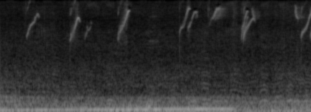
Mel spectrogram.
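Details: Three-day-old streak-eared bulbul chicks in a nest in a water jasmine tree beside a house, begging as both parents feed them: rapid, thin, high squeaks sweeping sharply upward, tumbling over one another several per second, over a low steady hum.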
